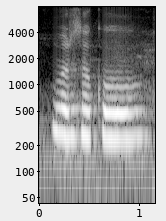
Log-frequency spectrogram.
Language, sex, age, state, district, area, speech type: Odia, female, 18-30, Odisha, Subarnapur, urban, spontaneous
